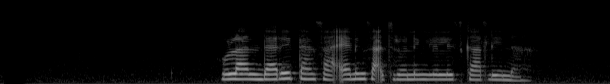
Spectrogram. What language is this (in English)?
Javanese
